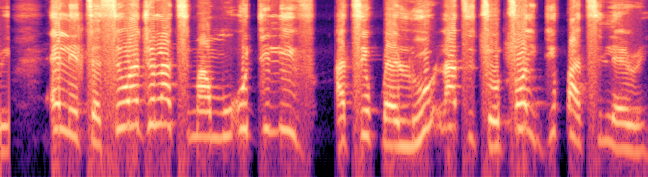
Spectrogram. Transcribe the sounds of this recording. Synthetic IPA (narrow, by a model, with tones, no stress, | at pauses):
ɛ˧le˨tɛ˨si˨˦wa˦d͡ʒu˦la˦˨ti˧mãː˦mũ˧ʔo˦di˦li˦˨v | a˨ti˧k͡pɛ˨lu˨˦la˦˨ti˧to˨tɔ˦i˦˨di˨˦k͡pa˦˨ti˨˧lɛ˨ɾɛ˨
